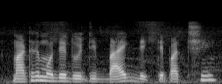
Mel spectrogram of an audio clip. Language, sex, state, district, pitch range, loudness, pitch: Bengali, male, West Bengal, Cooch Behar, 130-170 Hz, -20 LUFS, 145 Hz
